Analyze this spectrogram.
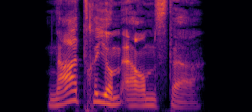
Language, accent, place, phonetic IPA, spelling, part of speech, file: German, Germany, Berlin, [ˈnaːtʁiʊmˌʔɛʁmstɐ], natriumärmster, adjective, De-natriumärmster.ogg
- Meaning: inflection of natriumarm: 1. strong/mixed nominative masculine singular superlative degree 2. strong genitive/dative feminine singular superlative degree 3. strong genitive plural superlative degree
